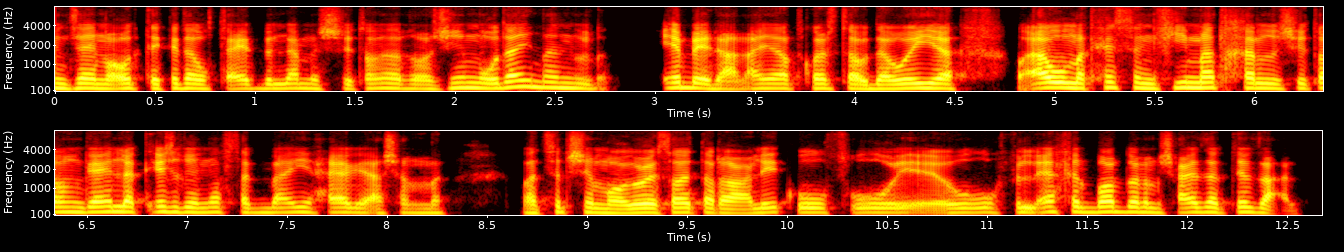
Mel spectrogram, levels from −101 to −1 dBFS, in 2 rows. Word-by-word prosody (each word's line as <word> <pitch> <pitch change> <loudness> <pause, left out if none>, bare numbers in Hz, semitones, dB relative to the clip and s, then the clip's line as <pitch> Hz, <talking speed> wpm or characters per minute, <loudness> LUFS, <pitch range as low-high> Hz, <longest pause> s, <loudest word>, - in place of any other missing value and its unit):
ما - - 0
زي 165 +1 +3
ما 155 - +1
قُلت 160 - 0
كده 165 +1 0
واستعيذ 150 0 -2
بالله 155 +2 -3
من 160 - -6
الشيطان 155 +3 -4
الرجيم، 170 +3 -2
ودايمًا 195 +4 +2 0.6
اب 185 - +5
ابعد 155 -2 +3
عن - - -1
أي 160 +1 0
أفكار 160 +1 -2
سوداوية، 155 +3 +3 0.3
وأول 180 +1 +7
ما 170 - +5
تحس 185 +2 -5
إن 170 -2 +1
في 180 +4 -2
مدخل 185 -2 +3
للشيطان 165 +2 -2
جاي 175 +1 +3
لك، 180 0 0
اشغل 170 -3 -1
نَفْسَك 165 -2 -5
بأي 160 +2 -4
حاجة 160 0 0
عشان 145 +2 -7
ما 145 0 -7 0.4
ما - - 0
تسيبش 170 +4 -5
الموضوع 145 -1 +4
يسيطر 155 -1 +1
عليك، 145 +5 -1
وف 155 -2 -4
وفي 155 0 -3
الآخر 180 +2 -1
برضه 175 +1 +2
أنا 165 - -1
مش 155 - -9
عايزك 165 +1 +1
تزعل. 160 -10 -2
160 Hz, 215 wpm, -23 LUFS, 155-170 Hz, 0.6 s, وأول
